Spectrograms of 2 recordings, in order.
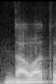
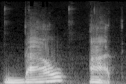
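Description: First: Rhyme recitation. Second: দাও, then আত, drawn out slowly; split into syllables. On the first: Teacher reading own rhyme, দাওয়াত recited unbroken. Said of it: "আমি ছড়াটা একটু পাঠ করছি". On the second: Teacher separating two syllables, slow দাও and আত. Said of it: "দুইটা অক্ষর আলাদা করছে". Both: Shown as a demonstration.

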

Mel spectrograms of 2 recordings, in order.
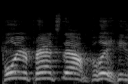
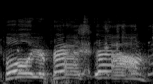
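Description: First: Loud plea. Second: Higher, louder, stretched-out yell; slow drawn-out shout. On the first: Pleading with teammate loudly. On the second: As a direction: drag every word out in a yell. Repeated, slower shouted. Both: Real, not acted.

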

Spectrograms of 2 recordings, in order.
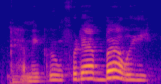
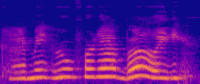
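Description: First: Said in the usual way. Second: Higher, louder playful taunt; high teasing singsong. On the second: Pretend. Owner teasing pregnant pet about belly. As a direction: tease her like a child.

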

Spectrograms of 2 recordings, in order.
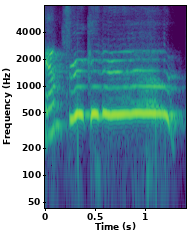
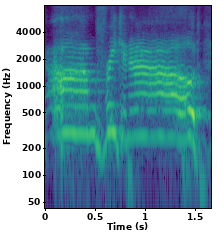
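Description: First: Very high, loud, slow panic scream; freaking out. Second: Loud, slow, high panicked shout; freaking out. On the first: Coach demos exploring a freak-out, screaming loud. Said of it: "exploration of, like". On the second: Actor exploring a freak-out, shouts in panic. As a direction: wail it out in full panic. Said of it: "just gonna try saying". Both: Shown as a demonstration.

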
